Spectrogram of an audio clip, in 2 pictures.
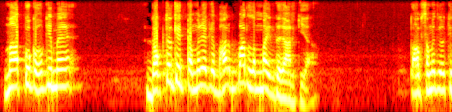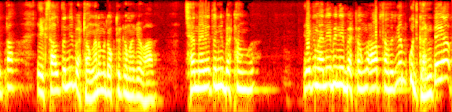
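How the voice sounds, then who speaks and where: A man with a high yet mellow voice teaches a university lecture, patiently walking through everyday examples and often checking that his listeners follow. The recording is dull and lo-fi. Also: animated, normal speed, pauses often. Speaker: professor lecturing.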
